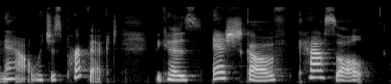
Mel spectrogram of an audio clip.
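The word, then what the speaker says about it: Egeskov: So I am going to begin us with telling you about a place called Igaskov Castle, which is the way that I butcher it as an English speaker. But I believe after listening to about 100 videos of Danish people pronouncing it, it's called Eshkov Castle.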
